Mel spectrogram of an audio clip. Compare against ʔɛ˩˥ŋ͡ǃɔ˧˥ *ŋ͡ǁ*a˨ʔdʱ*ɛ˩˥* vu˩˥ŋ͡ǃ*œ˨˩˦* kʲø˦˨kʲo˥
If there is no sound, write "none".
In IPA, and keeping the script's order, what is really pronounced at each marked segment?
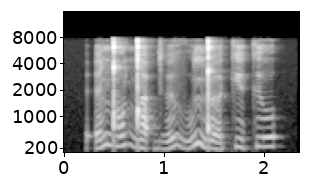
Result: ŋ͡ǃ, ø˩˥, œ˨˩˦

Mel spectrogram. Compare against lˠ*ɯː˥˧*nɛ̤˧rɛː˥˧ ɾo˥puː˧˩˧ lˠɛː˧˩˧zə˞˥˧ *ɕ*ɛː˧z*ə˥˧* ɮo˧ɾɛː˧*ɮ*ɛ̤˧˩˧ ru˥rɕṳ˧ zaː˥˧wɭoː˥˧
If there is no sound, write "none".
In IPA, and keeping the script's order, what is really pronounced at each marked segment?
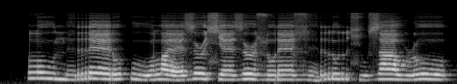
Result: uː˥˧, ɕ, ə˞˥˧, ɮ

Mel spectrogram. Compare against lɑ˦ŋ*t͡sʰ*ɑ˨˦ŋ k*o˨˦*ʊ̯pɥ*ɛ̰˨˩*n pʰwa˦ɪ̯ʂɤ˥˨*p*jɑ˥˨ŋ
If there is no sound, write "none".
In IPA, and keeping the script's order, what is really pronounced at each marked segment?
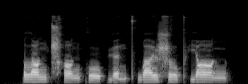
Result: ʈ͡ʂʰ, o˨˦, ɛ̰˨˩, pʰ

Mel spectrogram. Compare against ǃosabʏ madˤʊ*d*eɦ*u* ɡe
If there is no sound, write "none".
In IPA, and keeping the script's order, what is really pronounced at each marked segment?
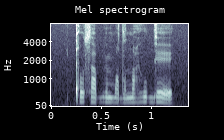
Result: n, u

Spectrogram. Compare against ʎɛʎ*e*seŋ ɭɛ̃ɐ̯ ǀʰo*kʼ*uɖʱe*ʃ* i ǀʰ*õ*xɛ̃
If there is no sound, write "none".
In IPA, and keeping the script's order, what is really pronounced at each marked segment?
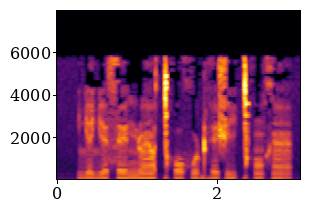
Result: e, x, ʃ, õ

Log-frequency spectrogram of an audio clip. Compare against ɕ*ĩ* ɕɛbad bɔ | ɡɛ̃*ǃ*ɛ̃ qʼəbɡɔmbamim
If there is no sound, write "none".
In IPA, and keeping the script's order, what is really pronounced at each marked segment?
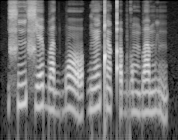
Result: ĩ, ǃ

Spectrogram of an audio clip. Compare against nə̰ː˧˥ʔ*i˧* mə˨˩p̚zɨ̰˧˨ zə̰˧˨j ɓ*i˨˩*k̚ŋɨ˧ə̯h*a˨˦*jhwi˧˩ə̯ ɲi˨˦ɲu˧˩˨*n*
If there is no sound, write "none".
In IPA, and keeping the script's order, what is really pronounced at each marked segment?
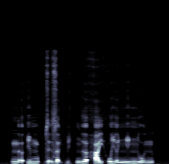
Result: i˧, i˨˩, a˨˦, n

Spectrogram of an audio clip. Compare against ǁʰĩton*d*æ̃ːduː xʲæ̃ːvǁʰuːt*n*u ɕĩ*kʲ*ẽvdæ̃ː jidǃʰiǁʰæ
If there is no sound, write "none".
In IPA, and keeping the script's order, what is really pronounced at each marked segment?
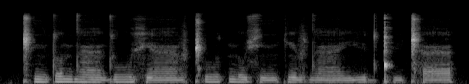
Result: d, n, kʲ

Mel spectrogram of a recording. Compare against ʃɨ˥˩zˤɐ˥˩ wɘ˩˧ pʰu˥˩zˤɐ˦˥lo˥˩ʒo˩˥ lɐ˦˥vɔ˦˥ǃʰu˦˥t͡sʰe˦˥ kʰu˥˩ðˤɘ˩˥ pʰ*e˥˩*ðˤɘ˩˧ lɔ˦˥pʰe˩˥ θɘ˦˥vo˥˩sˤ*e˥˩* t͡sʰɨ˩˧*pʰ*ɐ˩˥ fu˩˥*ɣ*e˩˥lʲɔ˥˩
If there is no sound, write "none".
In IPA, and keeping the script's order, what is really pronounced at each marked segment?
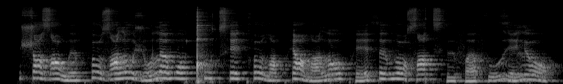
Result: e˥˩, e˦˥, f, ɣ

